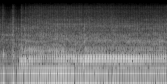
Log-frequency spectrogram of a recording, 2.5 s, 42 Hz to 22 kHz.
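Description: A 2018 Husqvarna TE250 two-stroke dirt bike fitted with a JD jet kit labours up a slow hill climb on light throttle with the clutch tapped, its engine a steady, loud, close mid-pitched drone after a couple of short opening clatters.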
